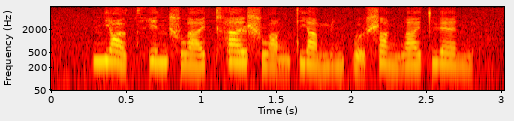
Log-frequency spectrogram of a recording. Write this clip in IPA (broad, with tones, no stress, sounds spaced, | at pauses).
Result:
n̪ j ɑ˥˨ ʊ̯ t̪ʰ i˦ n ʂ w a˨˦ ɪ̯ kʰ a˦ ɪ̯ ʂ w ɑ̰˨˩ ŋ t̪ j ä˥˨ m y˨˦ n p ṵ˨˩ ʂ ɑ˥˨ ŋ w a˦ ɪ̯ t̪ ɥ ɛ˥˨ n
